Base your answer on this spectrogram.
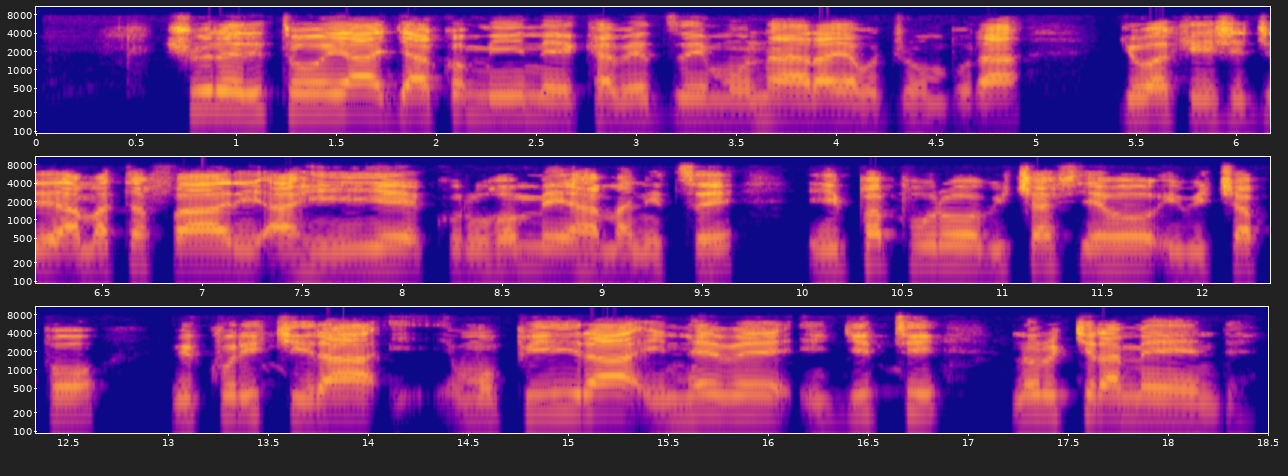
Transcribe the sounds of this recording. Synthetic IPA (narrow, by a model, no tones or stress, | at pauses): ʃuːɾe̞ɾito̞jaɾɟaːko̞miːne̞kaβe̞zimuːn̥haːɾajaβud͡ʒuːmbuɾa | ɾɟuːβakiʃ̬id͡ʒe̞amatafaːɾiʔaɦiːje̞kuɾuɦo̞me̞hamanit͡se̞ | iβipapuɾo̞βit͡ʃafje̞ho̞ʔiβit͡ʃapo̞ | βikuɾikiɾaṵmupiːɾain̥he̞βe̞iɟiti | nuɾukiɾameːnde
